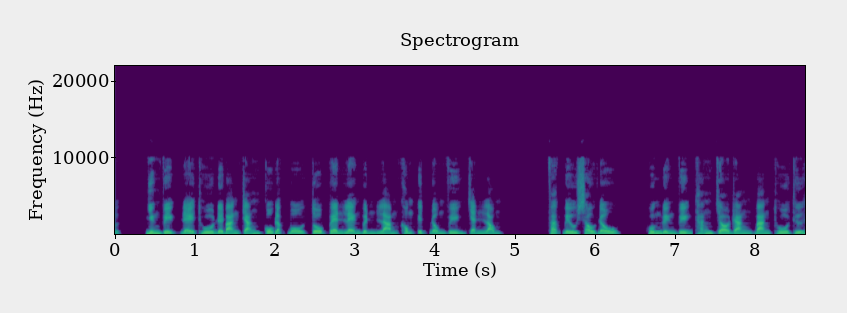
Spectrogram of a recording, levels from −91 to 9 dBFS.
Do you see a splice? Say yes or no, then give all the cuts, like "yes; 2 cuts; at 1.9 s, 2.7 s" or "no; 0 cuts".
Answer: yes; 7 cuts; at 1.4 s, 2.0 s, 3.3 s, 3.9 s, 4.4 s, 6.0 s, 7.2 s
